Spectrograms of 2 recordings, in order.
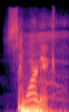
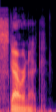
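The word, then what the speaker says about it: Skowronek: Swarnik. – Nope. I believe the common pronunciation out there is Skoronek. – Skoronek. – Skoronek. Skoronek is how I've heard it pronounced.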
